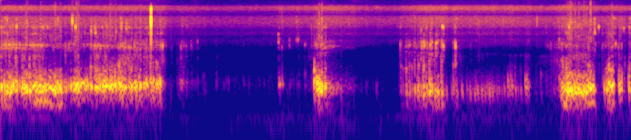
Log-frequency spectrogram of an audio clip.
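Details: Bursts of low gurgling, squelching rumbles with quiet gaps: stomach growling (borborygmi).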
